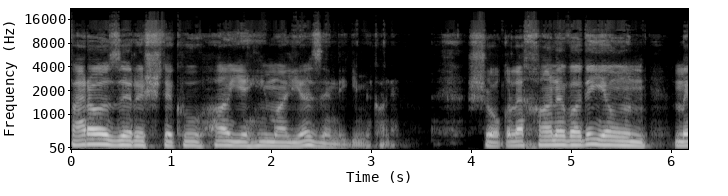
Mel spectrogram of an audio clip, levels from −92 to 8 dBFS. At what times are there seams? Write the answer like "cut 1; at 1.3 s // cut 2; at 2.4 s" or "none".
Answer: none

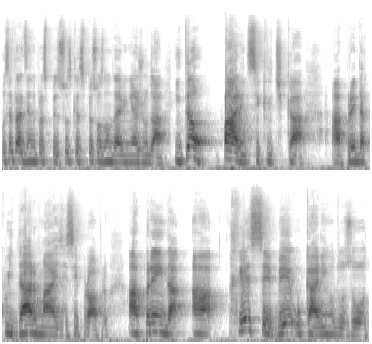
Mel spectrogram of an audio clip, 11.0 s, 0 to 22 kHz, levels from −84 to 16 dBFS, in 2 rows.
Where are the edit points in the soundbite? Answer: cut 1; at 4.8 s

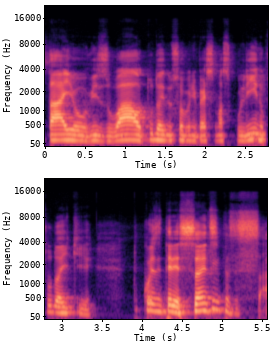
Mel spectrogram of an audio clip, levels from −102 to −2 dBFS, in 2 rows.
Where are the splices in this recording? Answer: cut 1; at 2.8 s

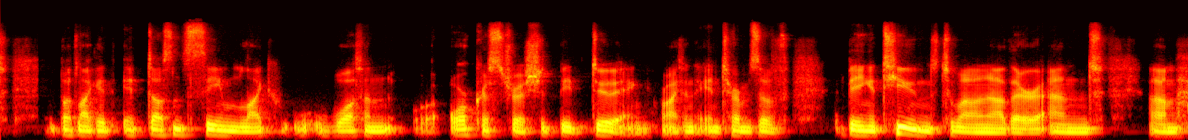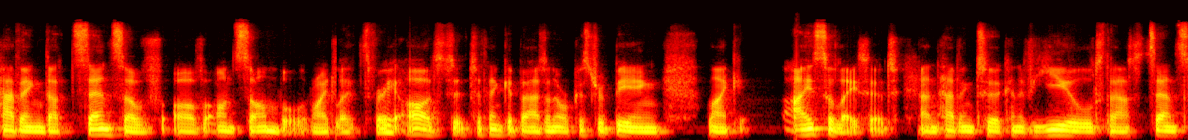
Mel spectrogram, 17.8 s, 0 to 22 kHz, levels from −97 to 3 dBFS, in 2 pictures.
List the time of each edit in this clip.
cut 1; at 11.4 s // cut 2; at 15.8 s

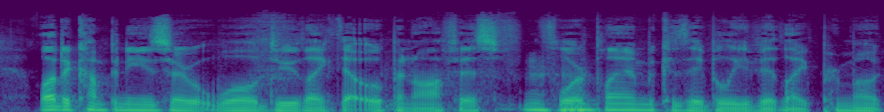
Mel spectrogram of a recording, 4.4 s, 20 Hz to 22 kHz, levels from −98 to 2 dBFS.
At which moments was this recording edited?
none

